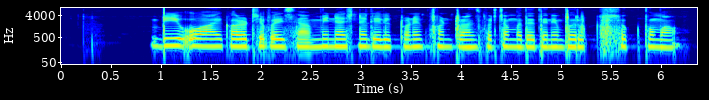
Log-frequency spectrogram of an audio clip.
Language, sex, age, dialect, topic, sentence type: Marathi, female, 25-30, Southern Konkan, banking, question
